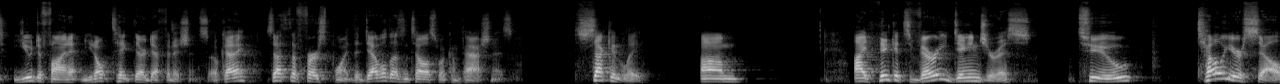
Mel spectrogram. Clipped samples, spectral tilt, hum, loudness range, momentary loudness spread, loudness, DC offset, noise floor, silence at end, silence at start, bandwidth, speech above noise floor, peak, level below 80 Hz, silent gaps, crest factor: under 0.1%; -4 dB/octave; none; 3 LU; 11 LU; -22 LUFS; under 0.1%; -75 dBFS; 0 s; 0 s; over 20 kHz; 53 dB; 0 dBFS; -78 dBFS; 5.69-5.75 s, 8.13-8.19 s; 22 dB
